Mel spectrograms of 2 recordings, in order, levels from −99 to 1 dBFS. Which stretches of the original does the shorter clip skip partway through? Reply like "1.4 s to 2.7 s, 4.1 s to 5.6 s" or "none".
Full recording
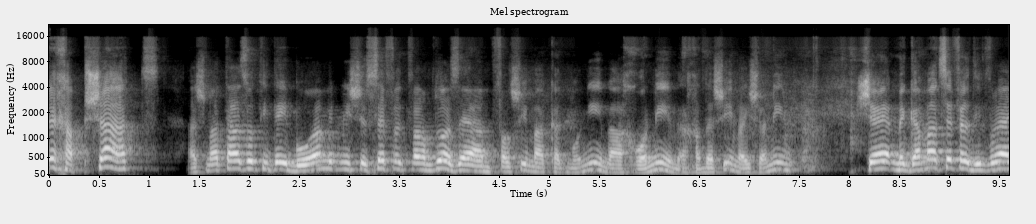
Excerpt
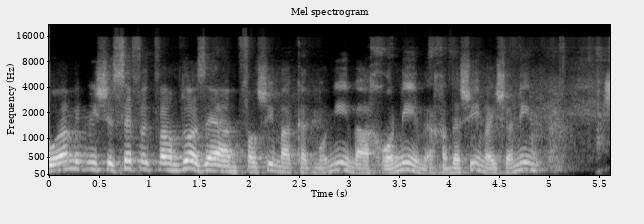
none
